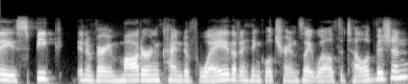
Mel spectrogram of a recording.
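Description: A woman speaks in an ordinary speaking voice, fairly low in pitch with fairly even intonation, the sound dry with no echo against a quiet background. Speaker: podcast co-host. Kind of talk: casual podcast chat. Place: home room. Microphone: studio mic.

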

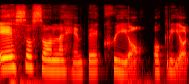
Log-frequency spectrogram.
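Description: The speech comes at a very slow pace with lively intonation. The recording is very clean, with a silent background. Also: woman. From central California and small-town Texas, Mexican parents. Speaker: tourism communications director and podcast host. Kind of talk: informal travel guide explanation.

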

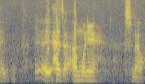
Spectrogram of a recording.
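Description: This man's voice shows ordinary pitch variation. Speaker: ceramic artist demonstrating glazes. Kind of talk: demonstration talk. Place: classroom. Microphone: lapel.

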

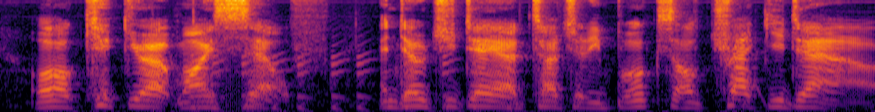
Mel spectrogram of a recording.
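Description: Using a put-on character voice, a man with a high pitch speaks at a moderate pace. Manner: grumpy, irritable.

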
